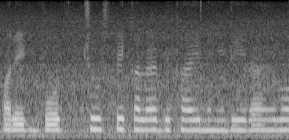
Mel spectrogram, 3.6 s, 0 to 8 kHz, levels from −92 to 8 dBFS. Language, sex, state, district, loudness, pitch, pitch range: Hindi, female, Uttar Pradesh, Lalitpur, -15 LUFS, 220 Hz, 215-225 Hz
